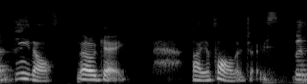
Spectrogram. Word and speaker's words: Neno: Nano, welcome to the Reva Experience podcast. I'm so glad you're here. Thank you. And my name's pronounced Nino. Sorry.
